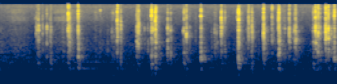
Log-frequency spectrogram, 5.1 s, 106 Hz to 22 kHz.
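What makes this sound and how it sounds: Fingertips type fast on a full-size black mechanical gaming keyboard with plastic keycaps and a hollow body. About 22 sharp, bright clicks come in an uneven quick run, each dying out almost at once, with almost no low end.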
